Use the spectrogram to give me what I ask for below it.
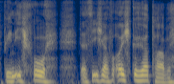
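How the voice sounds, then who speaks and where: A man voicing an impulsive young male adventurer, talking fast and defensively. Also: medium pitch, no echo, pitched above the performer's own voice, natural voice. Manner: defensive, excitable.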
